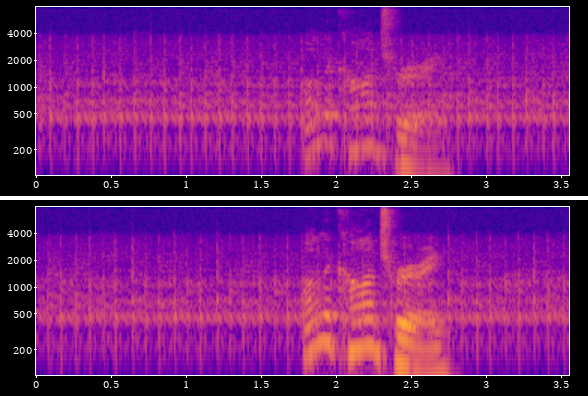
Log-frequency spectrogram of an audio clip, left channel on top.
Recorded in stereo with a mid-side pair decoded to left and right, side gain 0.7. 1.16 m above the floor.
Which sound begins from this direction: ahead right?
A man speaking, at 1.8 s.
